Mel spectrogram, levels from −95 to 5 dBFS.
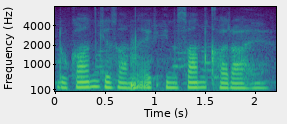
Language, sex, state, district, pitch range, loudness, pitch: Hindi, female, Arunachal Pradesh, Papum Pare, 170-185 Hz, -18 LUFS, 175 Hz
